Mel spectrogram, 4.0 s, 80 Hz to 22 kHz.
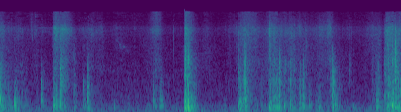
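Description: A reinforced polyethylene pond liner (BTL PPL-24) crinkling and rustling in irregular bursts as it is pushed and smoothed down by hand, with one sharper rustle about two seconds in.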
